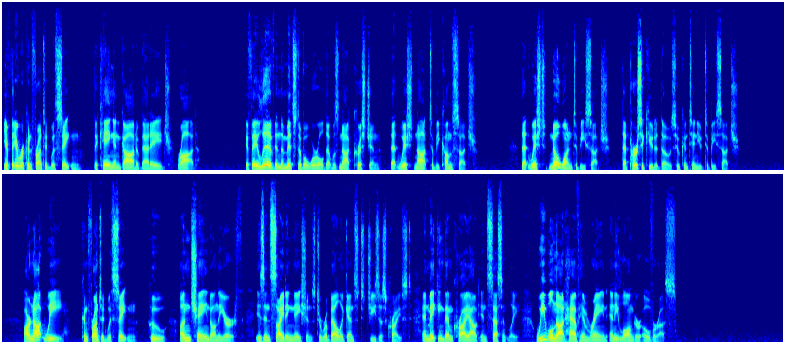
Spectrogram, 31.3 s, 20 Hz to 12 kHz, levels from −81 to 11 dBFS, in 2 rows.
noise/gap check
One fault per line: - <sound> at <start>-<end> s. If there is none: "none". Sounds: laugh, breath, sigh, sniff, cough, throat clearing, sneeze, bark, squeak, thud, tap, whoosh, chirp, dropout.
none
